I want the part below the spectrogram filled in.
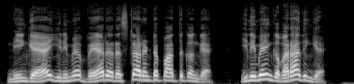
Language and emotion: Tamil, angry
